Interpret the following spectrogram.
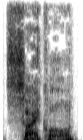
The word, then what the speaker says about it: Pychyl: Tim Cycle, that's how you pronounce this guy's name, Pychyl, puts it, all procrastination is delay.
